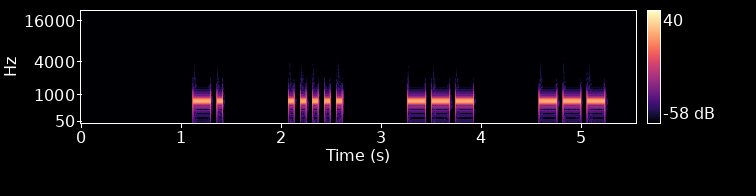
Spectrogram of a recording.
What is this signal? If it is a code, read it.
Morse code, heard as a keyed tone, about 20 wpm, spaced as for 10 wpm, 700 Hz. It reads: N5OO
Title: 095 Lesson 16g - Letter c - Call Signs 20wpm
